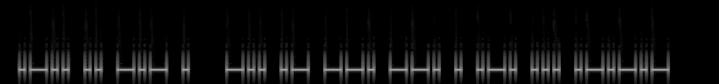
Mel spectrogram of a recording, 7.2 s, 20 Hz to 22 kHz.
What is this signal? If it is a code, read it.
Morse code, heard as a keyed tone, about 22 wpm, 700 Hz. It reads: LIKE DAGGERS.
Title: A Sound Of Thunder 22wpm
